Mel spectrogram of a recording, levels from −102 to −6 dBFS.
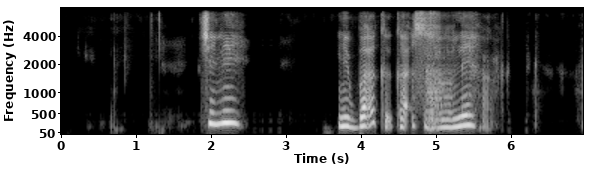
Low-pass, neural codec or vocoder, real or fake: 7.2 kHz; codec, 24 kHz, 0.9 kbps, WavTokenizer, small release; fake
